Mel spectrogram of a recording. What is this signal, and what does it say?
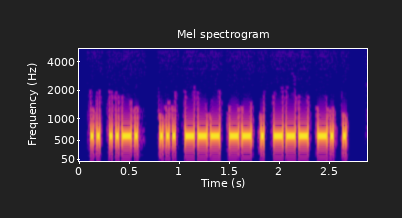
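Morse code, heard as a keyed tone, about 38 wpm, 600 Hz. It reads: IF SOMEONE
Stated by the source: Morse code practice at 38 WPM, sending Ken Follett's novel Never in English, from CW med Gnister.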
